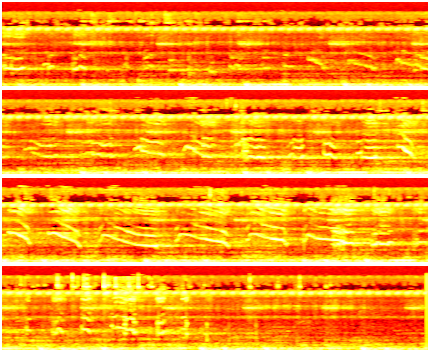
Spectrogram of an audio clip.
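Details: Puppy screams as a run of falling whines, each cry sliding quickly downward and repeated roughly every one to two seconds, set against a loud, continuous low hum and a steady high tone.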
